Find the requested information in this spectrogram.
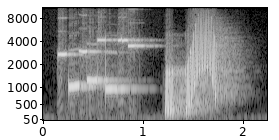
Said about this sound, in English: You will know it is time to listen when you hear the chime like this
